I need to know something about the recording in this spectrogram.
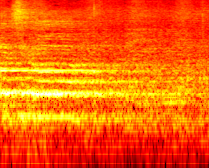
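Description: A ring announcer's voice drawing out one long call on a steady pitch, fading out about a second and a half in, as the decision of the bout is announced.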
